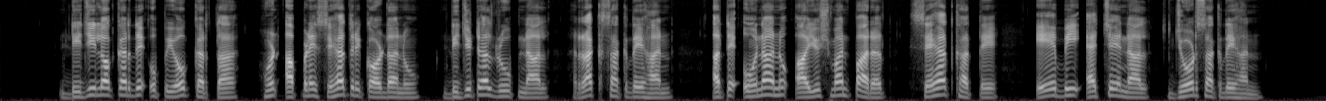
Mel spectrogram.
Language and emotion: Punjabi, neutral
